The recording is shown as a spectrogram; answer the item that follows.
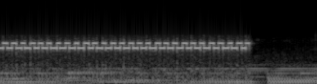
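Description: An electronic phone ringtone plays a steady, bright, high tone for about two seconds, then cuts off abruptly, leaving a low background hum.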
